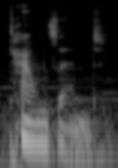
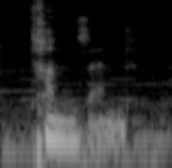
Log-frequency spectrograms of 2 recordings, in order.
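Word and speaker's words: Townsend: name name so like there's a popular surname in English which is like towns end we wouldn't say tons end we'd say towns would normally pretty normally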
